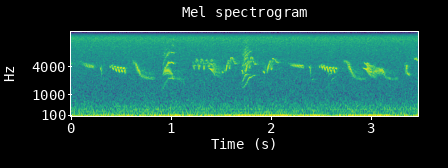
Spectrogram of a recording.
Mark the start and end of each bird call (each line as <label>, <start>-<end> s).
Eurasian Skylark (Alauda arvensis), 0.0-3.5 s
Hawaii Amakihi (Chlorodrepanis virens), 0.9-1.1 s
Hawaii Amakihi (Chlorodrepanis virens), 1.5-2.1 s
